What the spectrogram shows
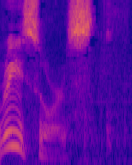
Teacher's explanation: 但在美国还有人把重音往前读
